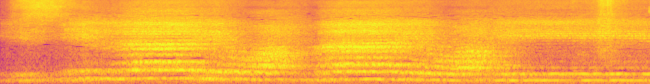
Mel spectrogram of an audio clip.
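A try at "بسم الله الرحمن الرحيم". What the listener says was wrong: Sikit lagi tekan. Syaddah tu makna dia tekan.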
